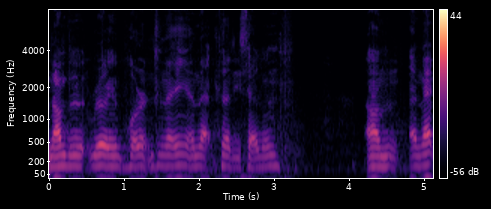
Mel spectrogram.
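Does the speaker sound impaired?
Yes: spastic cerebral palsy; spastic type from birth, 37 minutes without breath, brain damage, tight muscles, involuntary movements, poor balance; predicted never to walk or talk, prediction proved wrong.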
